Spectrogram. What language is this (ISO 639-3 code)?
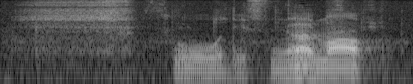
jpn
